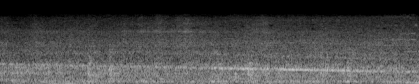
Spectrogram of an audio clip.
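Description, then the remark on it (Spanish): A Kodama bullet train bound for Shin-Osaka running: a steady, loud rushing rumble with a thin whining tone drifting slightly downward through the middle, and no voices. “この fucking 電車は小玉号新大阪行きです。”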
